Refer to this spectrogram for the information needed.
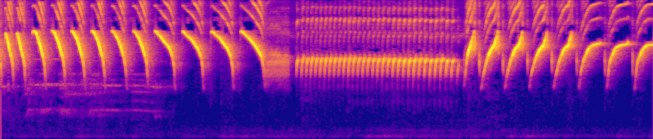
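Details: Canary song used as training to encourage other canaries to sing, possibly Spanish Timbrado style: rapid repeated down-slurred whistled notes, then a fast buzzy trill held for nearly two seconds, then rising and falling slurred notes repeated quickly.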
